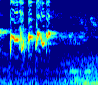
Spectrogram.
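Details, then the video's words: A bulbul sings non-stop, giving a quick run of four or five bright, slightly harsh chattering notes in half a second, then falls quiet against faint background hiss. "تغريد بلبل طور بدون توقف"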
